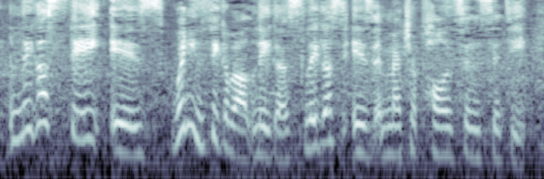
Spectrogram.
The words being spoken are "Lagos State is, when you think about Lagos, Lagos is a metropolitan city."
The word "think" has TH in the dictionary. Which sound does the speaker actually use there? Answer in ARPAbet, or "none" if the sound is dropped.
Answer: TH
